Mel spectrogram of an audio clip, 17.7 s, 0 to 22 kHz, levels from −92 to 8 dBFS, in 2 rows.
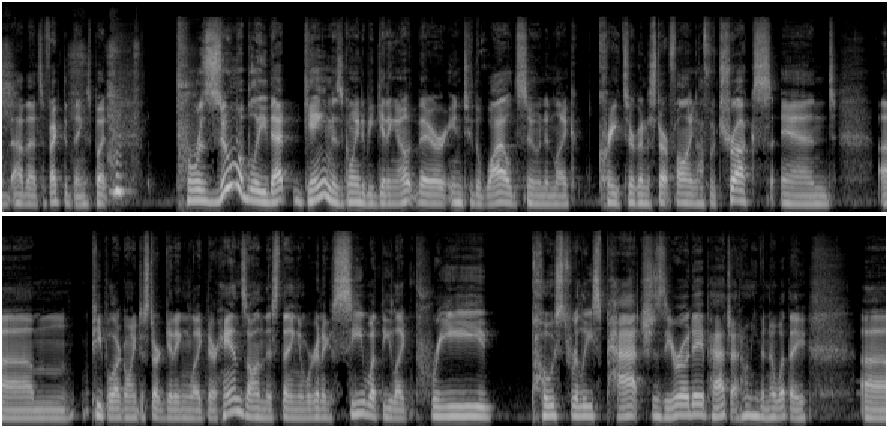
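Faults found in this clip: Call and media quality review findings: no faults found in this speech recording.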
